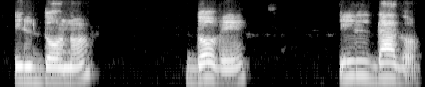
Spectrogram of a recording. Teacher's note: la D también es fuerte, ¿no? No es la D que pronunciamos en español, que es un poco más suave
